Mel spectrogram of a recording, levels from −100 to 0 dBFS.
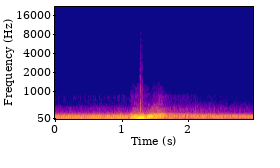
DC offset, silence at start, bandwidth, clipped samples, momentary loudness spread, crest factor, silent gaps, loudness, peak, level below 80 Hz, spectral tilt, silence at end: under 0.1%; 0 s; 0.6 kHz; under 0.1%; 21 LU; 16 dB; none; -16 LUFS; 0 dBFS; -18 dBFS; -17 dB/octave; 0 s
